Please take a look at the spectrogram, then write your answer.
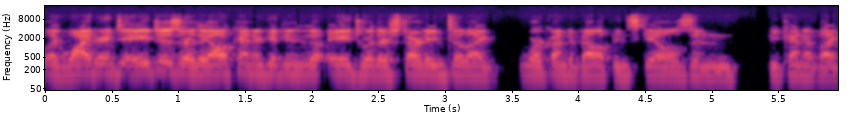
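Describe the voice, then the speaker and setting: In a Canadian accent, a man talks at a fairly quick pace, his fairly high voice flat and monotone. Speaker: podcast host. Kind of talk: casual conversation.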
